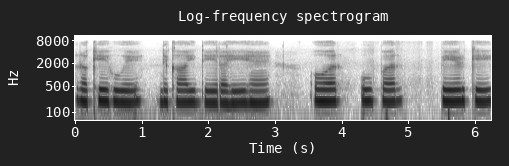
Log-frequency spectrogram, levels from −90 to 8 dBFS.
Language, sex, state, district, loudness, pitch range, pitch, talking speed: Hindi, female, Chhattisgarh, Korba, -13 LUFS, 190-200 Hz, 195 Hz, 105 wpm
